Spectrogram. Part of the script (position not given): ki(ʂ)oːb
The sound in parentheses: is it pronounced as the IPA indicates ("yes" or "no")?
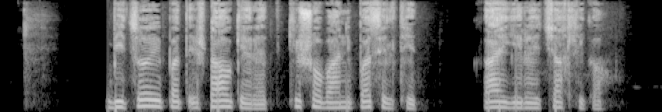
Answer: yes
